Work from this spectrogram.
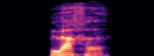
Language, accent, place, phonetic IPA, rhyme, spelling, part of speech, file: German, Germany, Berlin, [ˈblaxə], -axə, blache, adjective, De-blache.ogg
- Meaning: inflection of blach: 1. strong/mixed nominative/accusative feminine singular 2. strong nominative/accusative plural 3. weak nominative all-gender singular 4. weak accusative feminine/neuter singular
